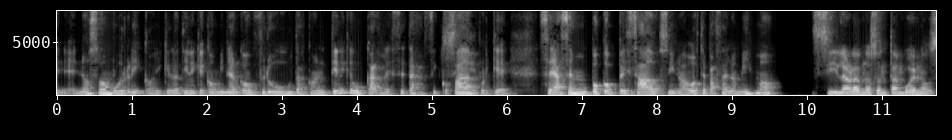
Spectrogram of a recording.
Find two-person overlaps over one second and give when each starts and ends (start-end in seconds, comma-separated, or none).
none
